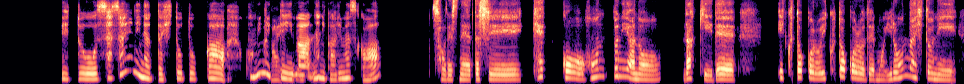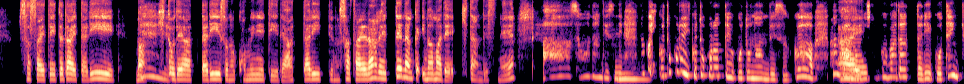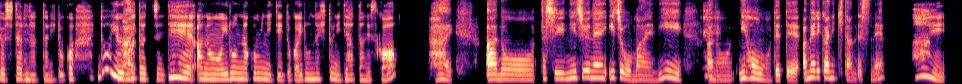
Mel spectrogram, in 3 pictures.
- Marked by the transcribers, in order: tapping; other background noise
- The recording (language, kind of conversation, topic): Japanese, podcast, 支えになった人やコミュニティはありますか？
